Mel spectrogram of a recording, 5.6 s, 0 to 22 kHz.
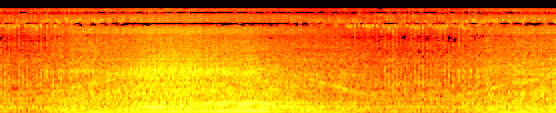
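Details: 2008 Toyota 120-series with a brand-new 1KD engine, turbo and injectors, cold start on a 5°C morning with coolant around 40°C: a light diesel clatter at idle and gentle blips. This is normal cold knock until the engine warms past 83°C.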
